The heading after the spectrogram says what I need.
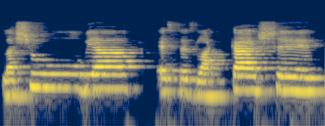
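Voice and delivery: Rioplatense Spanish with LL as "sh"; slow Argentine-accented Spanish examples. Shown as a demonstration. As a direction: slip into an Argentine accent, hushing each LL. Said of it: "quando eu tô na Argentina".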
